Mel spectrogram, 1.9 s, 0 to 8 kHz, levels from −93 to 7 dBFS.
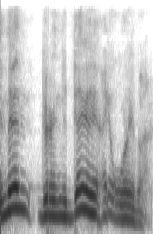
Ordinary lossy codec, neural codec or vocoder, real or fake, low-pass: AAC, 48 kbps; codec, 24 kHz, 1.5 kbps, HILCodec; fake; 7.2 kHz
